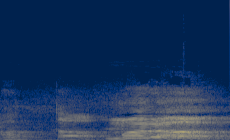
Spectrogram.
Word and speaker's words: भक्तामर: जैसे मैं उच्चारण करूंगा उसी रीति से आपको उच्चारण करना चाहिए बोलिएगा भ भ भ भक्ता भक्ता भक्ता भक्ता मर मर भक्ता मर भक्ता मर प्र प्र नत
